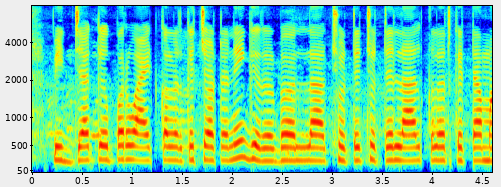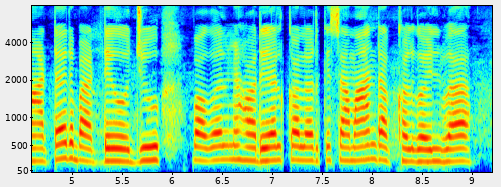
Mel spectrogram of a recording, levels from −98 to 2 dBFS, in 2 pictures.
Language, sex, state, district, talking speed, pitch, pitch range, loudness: Hindi, female, Uttar Pradesh, Deoria, 175 wpm, 235 Hz, 230-245 Hz, -15 LUFS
